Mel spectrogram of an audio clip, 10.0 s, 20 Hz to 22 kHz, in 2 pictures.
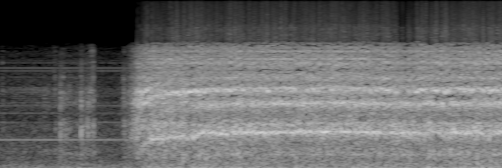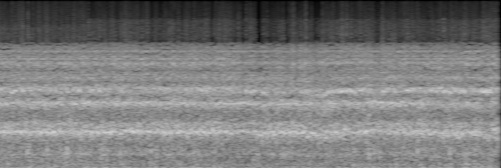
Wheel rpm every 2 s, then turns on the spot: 30, 220, 230, 240, 220.
none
